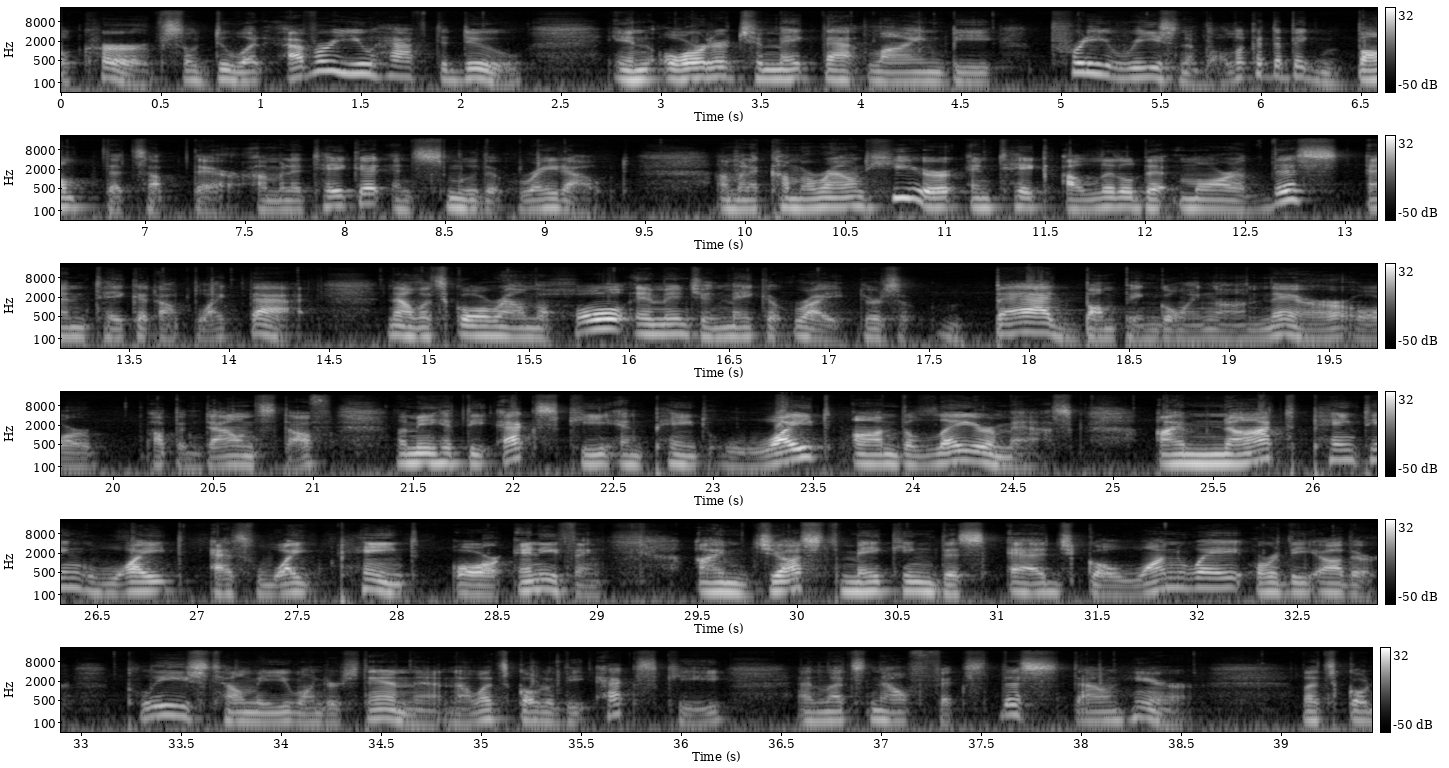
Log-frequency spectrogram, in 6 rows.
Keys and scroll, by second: 2.0 x, 21.0 x, 34.7 x.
